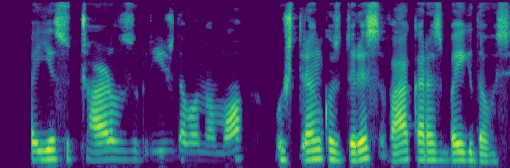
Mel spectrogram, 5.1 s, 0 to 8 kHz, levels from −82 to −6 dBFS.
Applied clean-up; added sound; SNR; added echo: none; none; none; none.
